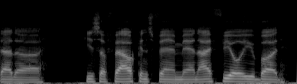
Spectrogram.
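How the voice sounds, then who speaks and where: On a very clean recording against a silent background, a man takes a fairly slow pace. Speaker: livestream basketball commentator. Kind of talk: live play-by-play and chat reactions. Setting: livestream. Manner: animated.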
